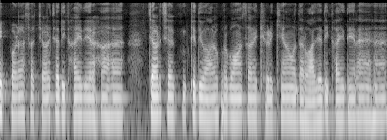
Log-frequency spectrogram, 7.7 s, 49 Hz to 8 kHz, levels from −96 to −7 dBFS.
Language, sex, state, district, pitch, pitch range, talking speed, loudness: Hindi, male, Goa, North and South Goa, 115 Hz, 110-120 Hz, 155 wpm, -22 LUFS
